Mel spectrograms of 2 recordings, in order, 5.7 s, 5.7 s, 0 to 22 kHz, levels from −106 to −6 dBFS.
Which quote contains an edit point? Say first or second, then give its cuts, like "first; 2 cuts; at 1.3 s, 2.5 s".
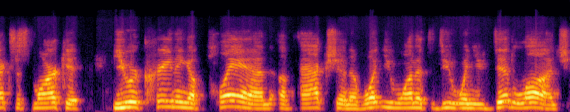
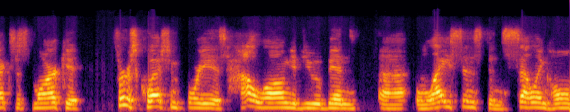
first; 1 cut; at 1.0 s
